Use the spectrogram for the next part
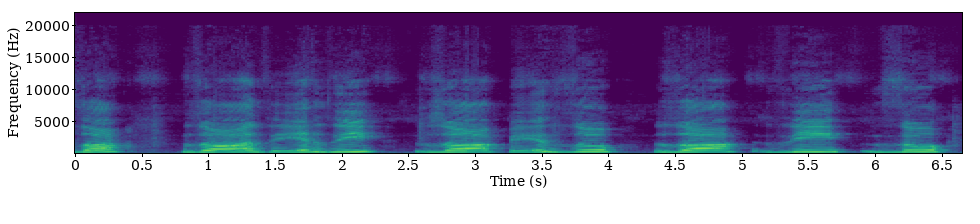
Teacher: सामने के दो दांतों के दरमियान टिप ऑफ द टंग को बाहर निकालेंगे तो ज़ा अदा होगी। ज़ुबान की नोक को थोड़ा बाहर निकालते हुए ज़ा पढ़ेंगे सामने के दांतों के बीच में तो ज़ा अदा होगी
